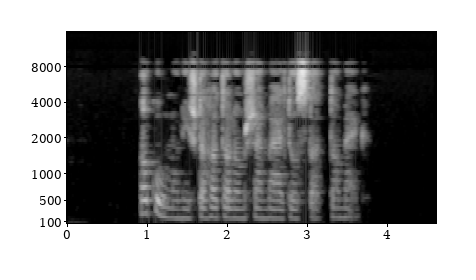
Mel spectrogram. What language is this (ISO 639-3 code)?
hun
